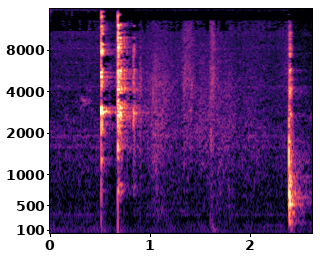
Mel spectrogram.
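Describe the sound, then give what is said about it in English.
A spoon clinks against a soup bowl in a kitchen, a few sharp, bright metallic taps spaced irregularly, with one fainter touch between them over a quiet background. “eats a bowl of soup in the kitchen.”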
